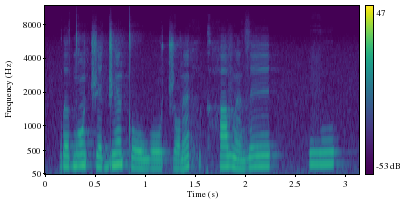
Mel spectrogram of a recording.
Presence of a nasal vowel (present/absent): present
